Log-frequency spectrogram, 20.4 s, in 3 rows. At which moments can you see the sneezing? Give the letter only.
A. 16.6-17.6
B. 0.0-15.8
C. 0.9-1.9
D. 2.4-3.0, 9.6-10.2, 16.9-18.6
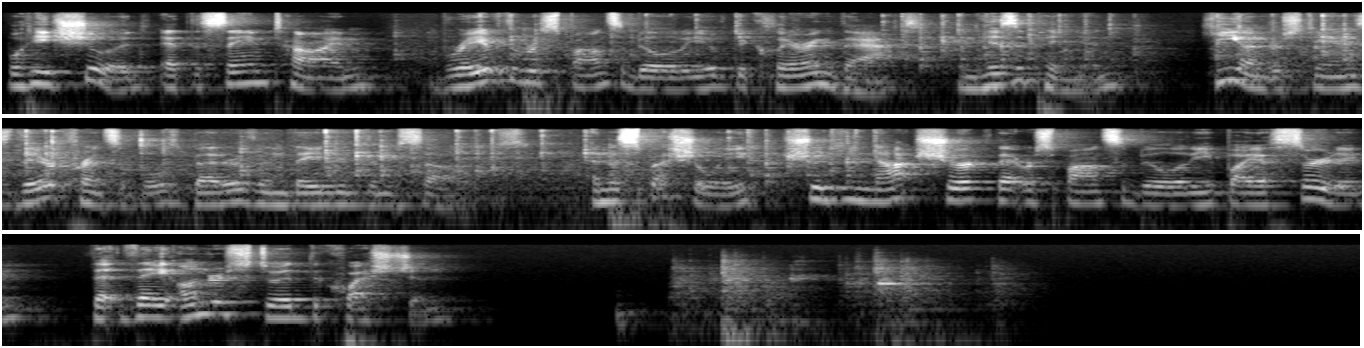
A.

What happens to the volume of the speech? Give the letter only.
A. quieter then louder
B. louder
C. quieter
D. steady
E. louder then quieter
D.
